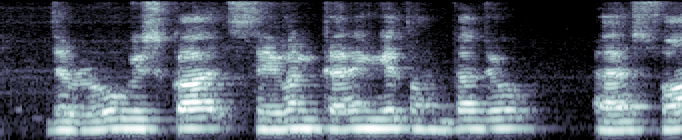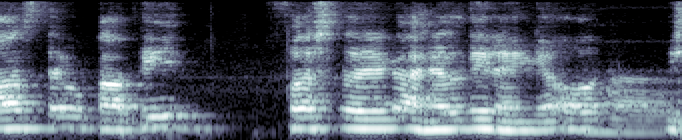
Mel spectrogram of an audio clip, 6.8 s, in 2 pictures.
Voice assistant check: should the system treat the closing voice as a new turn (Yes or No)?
No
